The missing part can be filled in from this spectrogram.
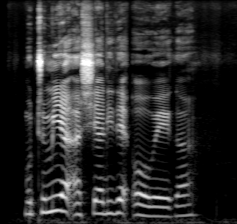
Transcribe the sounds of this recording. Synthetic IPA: mutumiaʔaʃialiɾeʔɔweɣa

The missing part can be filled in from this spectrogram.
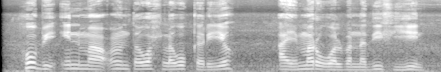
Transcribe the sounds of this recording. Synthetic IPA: hʊβɪʔɪnmaːʕuːnt̪ʰɐwɑħlɐɣʊkʰɐɾɪjɔ | ʔɛjmɐrwɐlbɐnɐðiːfjɪɦiːn

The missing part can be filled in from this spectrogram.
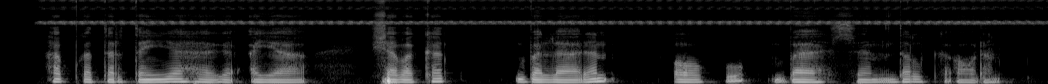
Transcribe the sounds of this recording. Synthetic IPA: hɐbkʰɐt̪ʰɐrt̪ʰɐnjɐɦɐɣɐɐjaː | ʃɐβɐkʰɐd̪̚ | bɐlːaːɾɐn | ɔːkʰʊ̰baːhsɐnd̪ɐlkʰɐ̰ʔɔːɖɐn

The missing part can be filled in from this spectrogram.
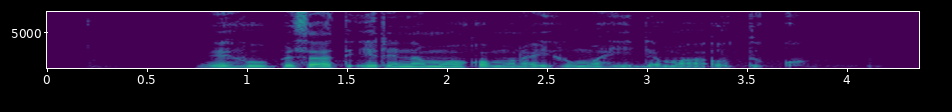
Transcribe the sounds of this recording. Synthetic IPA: weɦubɛsat̪iiɾenamɔkɔmɔnaihumaɦidama̰ʔo̰t̪ukːo̥

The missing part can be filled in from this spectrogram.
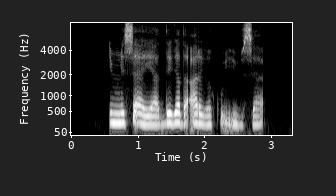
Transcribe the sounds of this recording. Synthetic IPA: ʔɪmɪsɛɐjaːd̪ɪɣɐðɐ̰ʔɐ̰ɾɪɣɐkʰʊḭːβɪsa

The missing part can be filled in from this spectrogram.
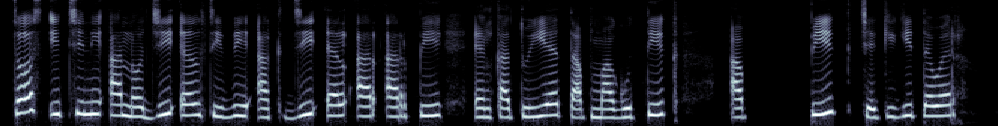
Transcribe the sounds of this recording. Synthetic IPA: tɔsit͡ʃiniʔanɔd͡ʒiʔɛltiviʔakd͡ʒiɛlaɾaɾpieŋkat̪ujet̪apmaɡut̪ik | ap̚ | pik̚t͡ʃekikit̪ɛwɛɾ

